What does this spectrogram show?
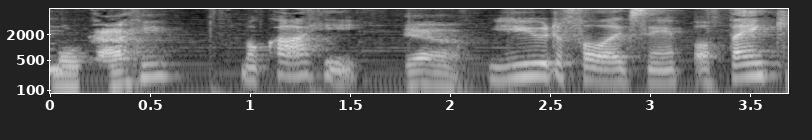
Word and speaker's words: Mulcahy: Mulcahy.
